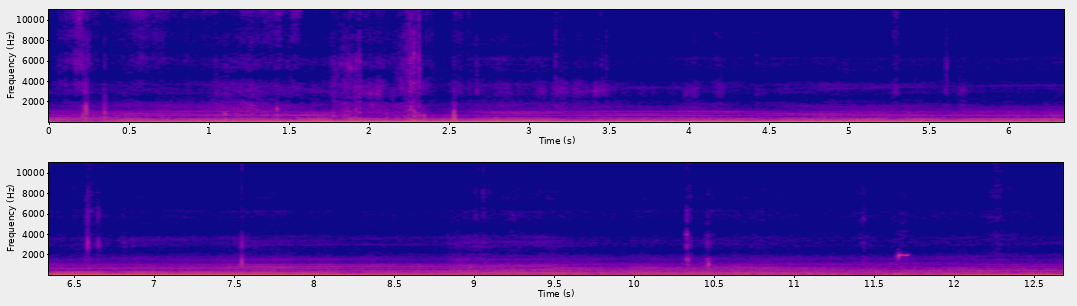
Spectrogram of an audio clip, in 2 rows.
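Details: 2018 Honda Accord Hybrid: a steady low drone holds one pitch throughout, with faint higher tones above; a constant hum whose source isn't clear.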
